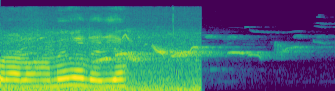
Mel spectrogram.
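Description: A young boy speaks up close in a raised, sing-song voice.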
